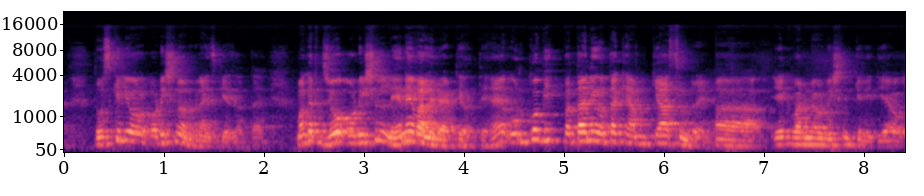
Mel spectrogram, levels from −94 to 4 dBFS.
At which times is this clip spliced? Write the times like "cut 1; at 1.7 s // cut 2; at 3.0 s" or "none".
cut 1; at 6.4 s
